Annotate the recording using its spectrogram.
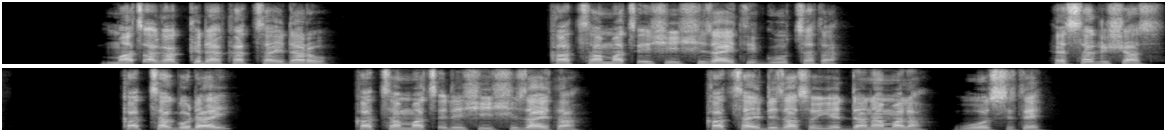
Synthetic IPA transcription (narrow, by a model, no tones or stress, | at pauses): mɐt͡sʼɐɡɐkːɪd̪ɐkɐt͡sːɐjd̪ɐɾɔ | kɐt͡sːɐmɐt͡sʼːɪʃiːʃːɪzɐjt̪ɪɡuːt͡sːɐt̪ɐ̰ | hɛsːɐɡɪʃːɐs | kɐt͡sːɐɡɔd̪ɐj | kɐt͡sːɐmɐt͡sʼːɪd̪ɪʃiːʃːɪzɐjt̪ɐ | kɐt͡sːɐjd̪ɪzɐsɔjɛd̪ːɐnɐmɐlɐwo̞ːsːɪt̪ɛ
